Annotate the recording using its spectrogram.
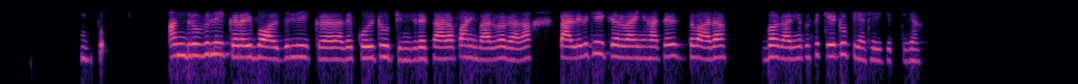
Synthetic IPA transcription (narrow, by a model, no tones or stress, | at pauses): ənd̪ɾũːbiːliːkːəɾaːiːbɔːlbiːliːkːəɾaːd̪eːkoːiːʈuːʈiːnĩd͡ʒeɽaiːsaːɾaːpaːɽ̃iːbaːɾbəɡaːd̪aːpɛːleːʋiːʈʰiːkːəɾʋaːijãɦãːt̪eːd̪əbaːɾãː | bəɡaːd̪ɪjãːt̪ʊsĩːkeːʈuːʈɪjãːʈʰeːkkɪt̪ːɪjãː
